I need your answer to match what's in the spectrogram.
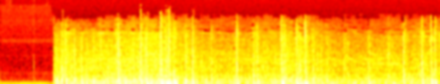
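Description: A dense, continuous barrage of New Year's Eve (Saint-Sylvestre) fireworks bursting in France, with rapid sharp cracks and booms overlapping into a loud rumbling roar that begins abruptly and carries on without pause.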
